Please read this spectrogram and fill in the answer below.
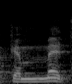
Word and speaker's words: Kemet: Donc, on ne dit pas Kemet avec deux M, on dit Kemet avec un seul M.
